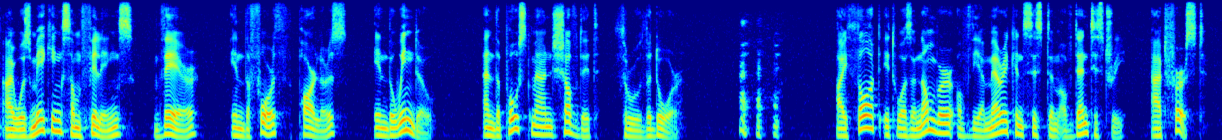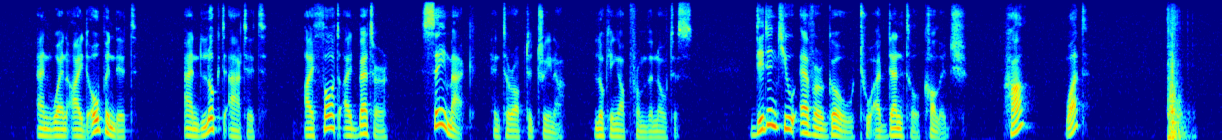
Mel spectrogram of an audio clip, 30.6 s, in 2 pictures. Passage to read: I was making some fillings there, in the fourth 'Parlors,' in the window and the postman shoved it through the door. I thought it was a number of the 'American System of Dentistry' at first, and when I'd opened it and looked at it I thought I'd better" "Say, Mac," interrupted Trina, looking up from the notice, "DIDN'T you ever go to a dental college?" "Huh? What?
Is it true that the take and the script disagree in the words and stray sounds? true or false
true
